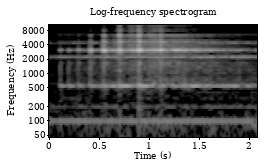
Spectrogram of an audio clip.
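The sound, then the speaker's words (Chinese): A telephone rings with a bright electronic ringtone: a quick series of pulses swells into a sustained, fairly faint ring that fades toward the end. “严福瑞给秦放打电话”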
